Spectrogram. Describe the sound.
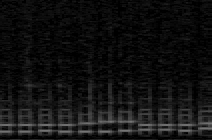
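Touch-tone keypad beeps as a telephone number is dialed to call a guest, eleven short dual-tone beeps in a quick, even sequence with small shifts in pitch, soft and alone without talking.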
